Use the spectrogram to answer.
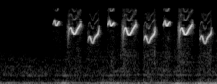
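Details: Cinereous tit singing actively, recorded as a tutor song for other birds: a quick series of piercing high notes, short flat whistles alternating with looping down-up slurs, about nine notes in under two seconds.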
